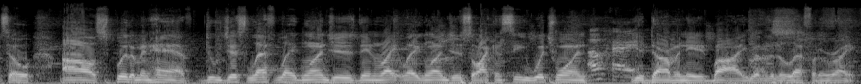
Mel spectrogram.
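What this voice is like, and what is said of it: New York accent. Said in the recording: “people probably hear that old accent up in there. Right. Mr. New York”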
